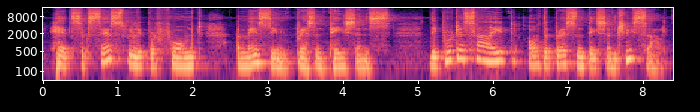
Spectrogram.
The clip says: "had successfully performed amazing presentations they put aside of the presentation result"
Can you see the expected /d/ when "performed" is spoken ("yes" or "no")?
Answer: yes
